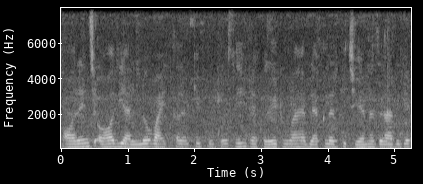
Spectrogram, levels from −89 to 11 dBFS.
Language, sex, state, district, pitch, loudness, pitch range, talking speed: Hindi, female, Chhattisgarh, Raipur, 170 Hz, -18 LUFS, 165-175 Hz, 205 wpm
